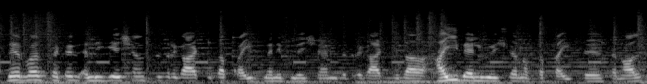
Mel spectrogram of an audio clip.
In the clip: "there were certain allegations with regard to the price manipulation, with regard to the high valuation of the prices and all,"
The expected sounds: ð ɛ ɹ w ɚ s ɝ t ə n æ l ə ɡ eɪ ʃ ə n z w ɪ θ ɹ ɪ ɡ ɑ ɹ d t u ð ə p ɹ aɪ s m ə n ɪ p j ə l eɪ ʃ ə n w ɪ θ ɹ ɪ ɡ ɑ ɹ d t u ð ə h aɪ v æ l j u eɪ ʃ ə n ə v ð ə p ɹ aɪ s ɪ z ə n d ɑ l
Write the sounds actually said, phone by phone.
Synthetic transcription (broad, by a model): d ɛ ɹ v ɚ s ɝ t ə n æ l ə ɡ eɪ ʃ ə n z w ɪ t ɹ ɪ ɡ ɑ ɹ d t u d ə p ɹ aɪ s m ə n ɪ p j ə l eɪ ʃ ə n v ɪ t ɹ ɪ ɡ ɑ ɹ d t u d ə h aɪ v æ l j u eɪ ʃ ə n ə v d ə p ɹ aɪ s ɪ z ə n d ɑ l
